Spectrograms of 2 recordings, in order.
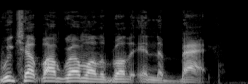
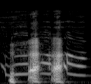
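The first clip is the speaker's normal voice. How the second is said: high laugh. Real, not acted. Laugh after punchline.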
